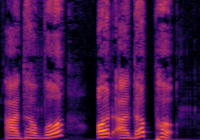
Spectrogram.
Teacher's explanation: दंतोष्ठ्य यानी निचले होठ व ऊपरी दांतों से, आधा व और आधा फ।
